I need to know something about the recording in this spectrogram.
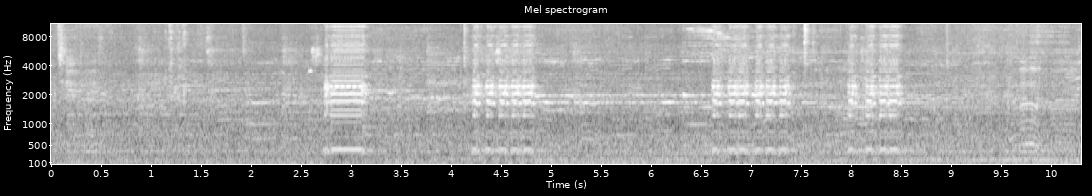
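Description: A vehicle horn honking four times, short toots spread through the middle, over the steady low rumble of engine and road noise heard from inside a moving vehicle.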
